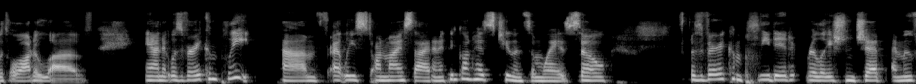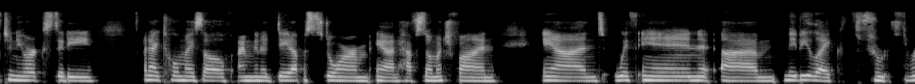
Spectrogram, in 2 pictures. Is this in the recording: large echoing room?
no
